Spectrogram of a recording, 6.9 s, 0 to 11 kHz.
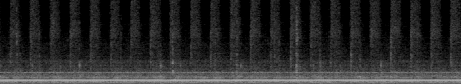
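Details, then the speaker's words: Globe SP08 spiral mixer, one month old, working a 3.5 lb batch of stiff 53% hydration dough (rated for 4 lb at 50%): steady motor hum with a sharp creak about four times a second, in time with the mixing head. Creaks under heavy load. "So we'll just let it run here for a minute, and you can hear some of the creaking that I'm talking about."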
